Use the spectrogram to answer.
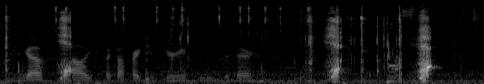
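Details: Adult streamer hiccupping while talking during a gaming livestream: short voiced speech and key clicks broken by sudden sharp hiccup gulps; hiccups.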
